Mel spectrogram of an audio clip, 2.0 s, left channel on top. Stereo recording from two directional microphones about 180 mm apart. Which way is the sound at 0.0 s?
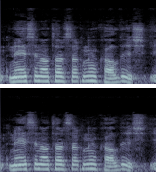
35° left (ahead or behind).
